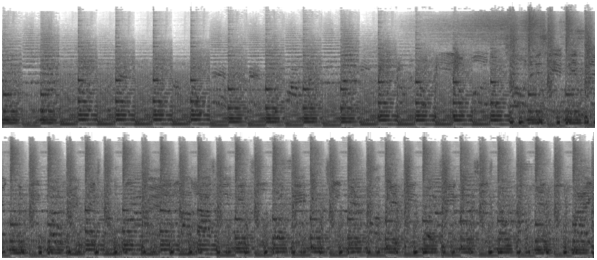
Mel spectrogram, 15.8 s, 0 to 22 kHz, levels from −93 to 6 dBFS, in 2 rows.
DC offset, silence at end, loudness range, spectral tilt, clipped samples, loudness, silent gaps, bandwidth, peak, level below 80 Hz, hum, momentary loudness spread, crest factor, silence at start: 0.3%; 0 s; 3 LU; -4 dB/octave; under 0.1%; -9 LUFS; none; 19.5 kHz; 0 dBFS; -38 dBFS; none; 4 LU; 10 dB; 0 s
